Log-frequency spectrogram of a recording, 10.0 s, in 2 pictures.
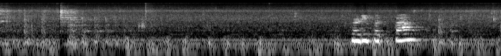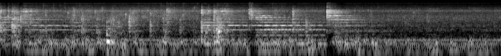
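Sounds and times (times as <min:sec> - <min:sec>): onion sizzling in hot oil: 0:00.0 - 0:10.0
steel ladle scraping and clinking: 0:05.0 - 0:08.9.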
